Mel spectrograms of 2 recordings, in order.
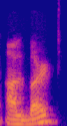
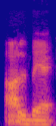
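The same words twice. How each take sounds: First: "Albert" said the English way, with the t sounded; English pronunciation. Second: "Albert" said the French way, ending "-bair" with a silent t; French pronunciation. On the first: Presenter showing how not to say the French name, English pronunciation of "Albert". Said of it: "this name is not from English language". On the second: Presenter giving the audience the name's original sound, French pronunciation of "Albert". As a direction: say "Albert" as a French name, dropping the final t. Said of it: "This name is from French language". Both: Shown as a demonstration.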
